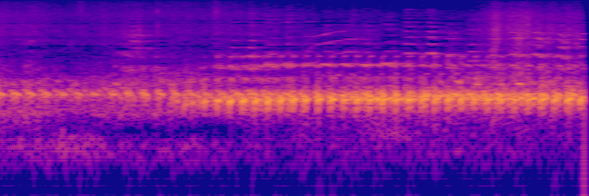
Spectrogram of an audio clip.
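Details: A chorus of cururu toads, Rhinella marina, at a Brazilian Atlantic Forest lake. Rapid, buzzy pulsed trills overlap at one mid pitch and grow louder toward the end, with a higher faint tone drifting above.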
